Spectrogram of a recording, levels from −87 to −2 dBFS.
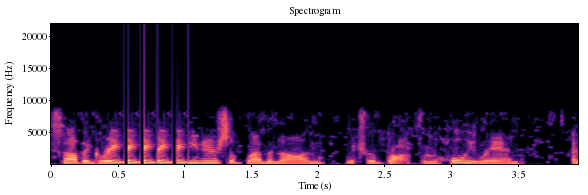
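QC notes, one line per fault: throughout, overdone noise removal: A noise reduction stage was set far too aggressive, so every frequency band that dipped near its noise estimate was pulled down hard or shut off entirely, taking the quieter parts of the speech along with the hiss. The background collapses to near silence dotted with twinkling specks where isolated bands flicker on and off, and the voice loses its softer edges and breath.
throughout, Opus voice compression: The speech was squeezed through Opus in its SILK voice mode at a very low rate, which fits around 10 kbps, with the band held to wideband and nothing above about 8.6 kHz. The linear-prediction coder has too few bits to describe the excitation, so it is coded coarsely and the damage is heavy: the voice sounds muffled at the top, hoarse and faintly robotic, with a grainy roughness where the residual is starved.
0.55–1.03 s, CD stuck on one turn: Playback jumped back to the same point on each turn of the disc, as a scratched CD does when the laser is kicked back a track. 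A slice of about 0.12 s replays four times in a row, each repeat separated by a brief mute at the jump. The result is the rapid, perfectly even stutter of a skipping CD, the sound locked in place before playback moves on.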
